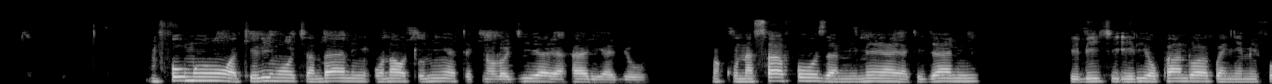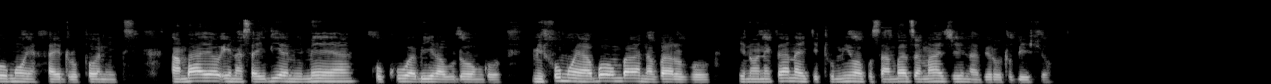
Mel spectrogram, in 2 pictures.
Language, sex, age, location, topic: Swahili, male, 18-24, Dar es Salaam, agriculture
